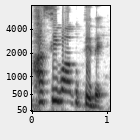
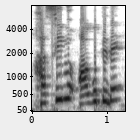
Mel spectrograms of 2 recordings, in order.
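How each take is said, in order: First: The two words are run together as one. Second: The two words are said separately.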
